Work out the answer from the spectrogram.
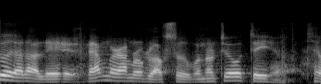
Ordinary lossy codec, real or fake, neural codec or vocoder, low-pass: none; fake; codec, 16 kHz, 0.8 kbps, ZipCodec; 7.2 kHz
